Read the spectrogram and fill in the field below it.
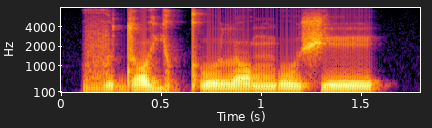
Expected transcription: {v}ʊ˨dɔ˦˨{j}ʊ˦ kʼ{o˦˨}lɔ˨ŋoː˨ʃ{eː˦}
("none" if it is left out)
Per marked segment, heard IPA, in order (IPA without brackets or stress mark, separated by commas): v, j, o˨, eː˦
